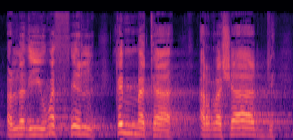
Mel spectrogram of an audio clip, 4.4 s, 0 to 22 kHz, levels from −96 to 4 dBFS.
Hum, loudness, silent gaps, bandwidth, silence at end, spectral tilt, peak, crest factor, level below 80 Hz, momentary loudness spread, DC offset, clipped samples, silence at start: none; -24 LUFS; none; 15 kHz; 0 s; -2.5 dB/octave; -4 dBFS; 22 dB; -68 dBFS; 13 LU; under 0.1%; under 0.1%; 0.1 s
